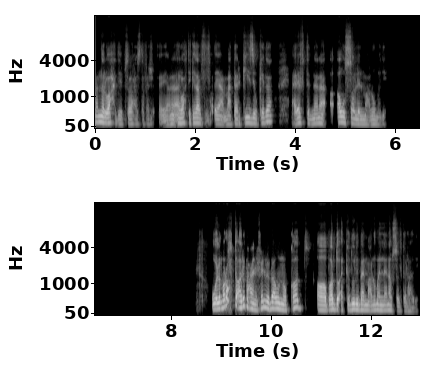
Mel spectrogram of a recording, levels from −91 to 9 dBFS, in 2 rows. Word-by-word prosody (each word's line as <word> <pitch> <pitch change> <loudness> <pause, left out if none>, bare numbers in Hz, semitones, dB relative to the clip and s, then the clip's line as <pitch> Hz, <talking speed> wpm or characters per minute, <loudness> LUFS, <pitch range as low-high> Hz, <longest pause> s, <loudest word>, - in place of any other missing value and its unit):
أ - - -2
أنا 150 0 +3
لوحدي 130 -5 0
بصراحة 105 0 -8
استفش 105 +1 -18
يعني 95 +7 -7
أنا - - -2
لوحدي 125 -1 -2
كده 125 +2 0
ف 115 - -14
يعني 105 -3 -3
مع 100 +3 -6
تركيزي 120 +4 -4
وكده، 155 +8 -4 0.4
عرفت 130 0 -4
إن 110 0 -7
أنا 120 +1 -3
أ - - -9
أوصل 130 -5 0
للمعلومة 100 -2 -7
دي. - - -21 3.0
ولمّا 155 +5 +6
رُحت - - +4
قريت 205 +6 +4
عن 155 -3 +3
الفيلم 165 +6 +2
بقى 160 0 +5
والنقاد، 155 +5 +2 0.3
آه، 125 -1 +6
برضه 135 +3 +4
أكدّوا 135 +1 0
لي 135 - +5
بقى 130 -1 +1
المعلومة 125 +1 -2
اللي 120 0 -2
أنا 125 - -2
وصِلت 105 -3 -9
لها 100 -1 -14
دي. 85 - -17
125 Hz, 180 wpm, -25 LUFS, 105-135 Hz, 3.0 s, ولمّا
